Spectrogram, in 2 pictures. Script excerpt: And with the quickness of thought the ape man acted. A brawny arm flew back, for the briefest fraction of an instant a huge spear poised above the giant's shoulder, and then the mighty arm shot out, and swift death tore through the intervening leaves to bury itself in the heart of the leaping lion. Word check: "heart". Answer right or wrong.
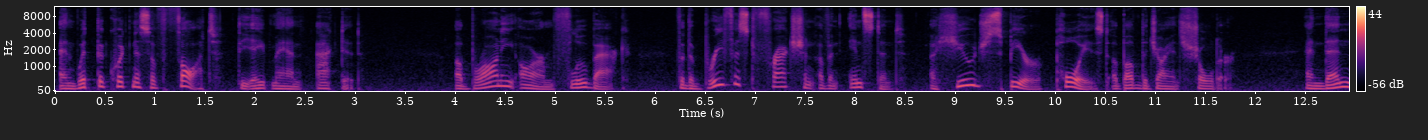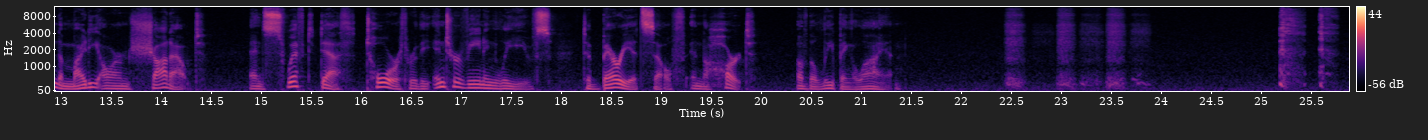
right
